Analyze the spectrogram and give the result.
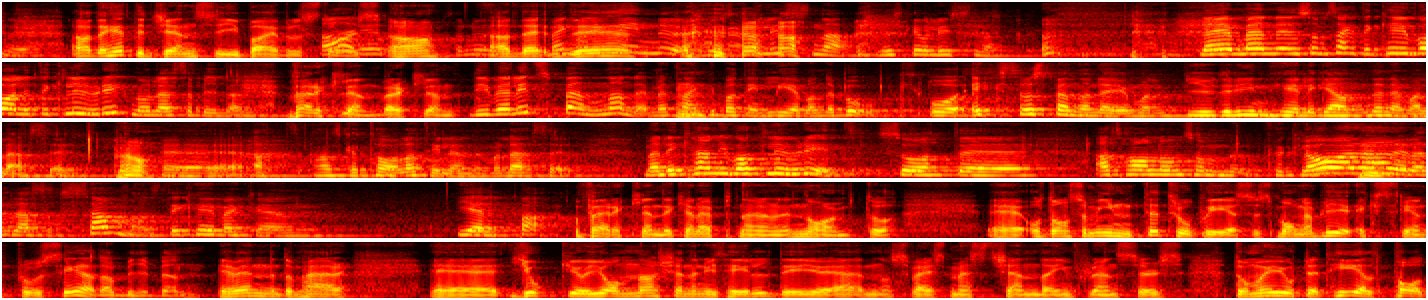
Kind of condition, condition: setting, live audience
